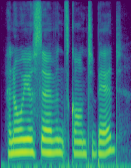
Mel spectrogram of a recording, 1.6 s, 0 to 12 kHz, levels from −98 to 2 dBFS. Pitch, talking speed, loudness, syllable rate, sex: 215 Hz, 255 wpm, -14 LUFS, 5.8 syllables/s, female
